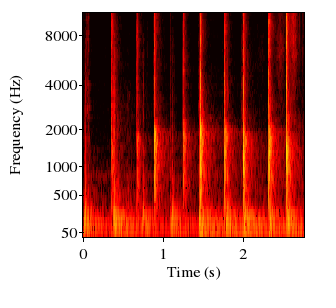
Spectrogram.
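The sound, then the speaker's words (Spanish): Palmas, rhythmic flamenco hand clapping: a steady run of crisp, sharp claps that repeats evenly throughout. “Las palmas, las palmas.”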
